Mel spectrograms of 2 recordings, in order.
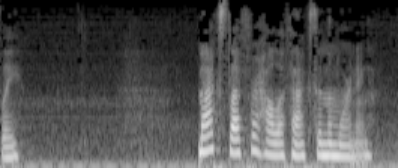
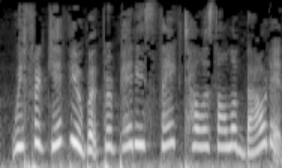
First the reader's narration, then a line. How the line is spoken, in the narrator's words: I cried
